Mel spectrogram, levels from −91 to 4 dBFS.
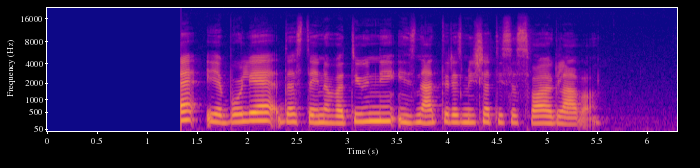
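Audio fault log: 0.00–1.34 s, cut-off start: the capture began late, so the clip holds 1.34 s of digital silence before the speech abruptly arrives mid-sound at "je bolje da ste", with no natural attack or fade-in, as if its opening had been sliced off.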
